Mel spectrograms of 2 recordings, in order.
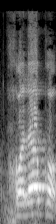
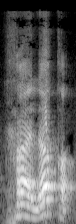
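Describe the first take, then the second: First: Khalaqa with rounded vowels, like kholako; wrong, closed. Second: Khalaqa slow, with open unrounded a vowels; open sound. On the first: Teacher shows the reading that is wrong, closed demo. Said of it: "Baca begitu salah". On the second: Teacher corrects the wrong reading, open thick demo. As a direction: stretch Khalaqa out, mouth open, tongue root raised. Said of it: "Dia sifat membuka". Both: Shown as a demonstration.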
